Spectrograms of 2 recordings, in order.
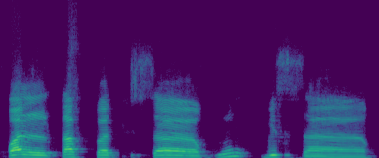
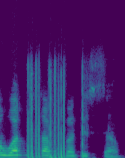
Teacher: Karena lam di situ lam fi'il, bukan lam ta'rif. Maka dibaca izhar mutlak.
